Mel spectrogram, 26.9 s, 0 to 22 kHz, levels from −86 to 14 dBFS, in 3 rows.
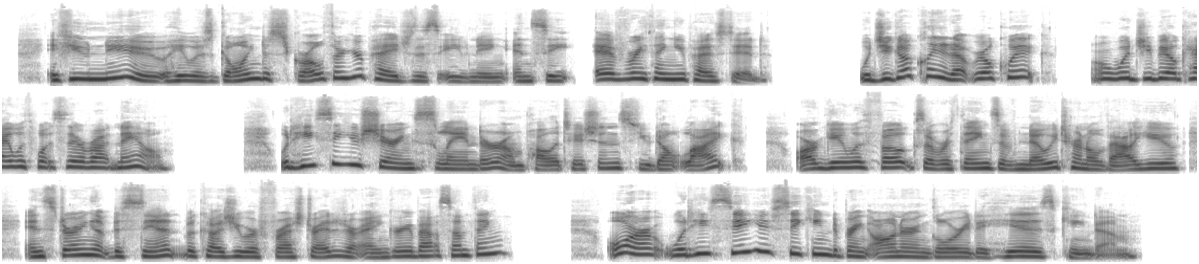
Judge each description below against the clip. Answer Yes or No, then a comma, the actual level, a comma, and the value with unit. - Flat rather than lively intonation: No, wide, 5.5 semitones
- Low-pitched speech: No, high, 215 Hz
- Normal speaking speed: Yes, average, 185 wpm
